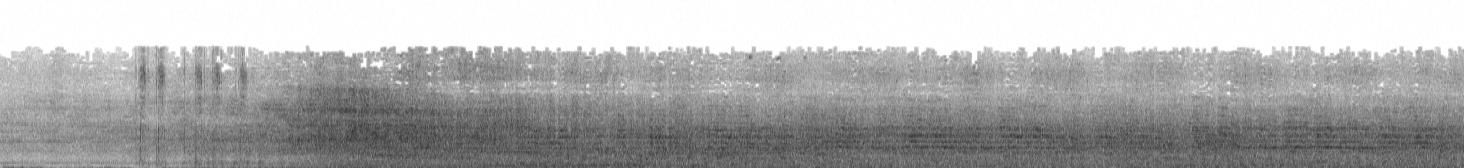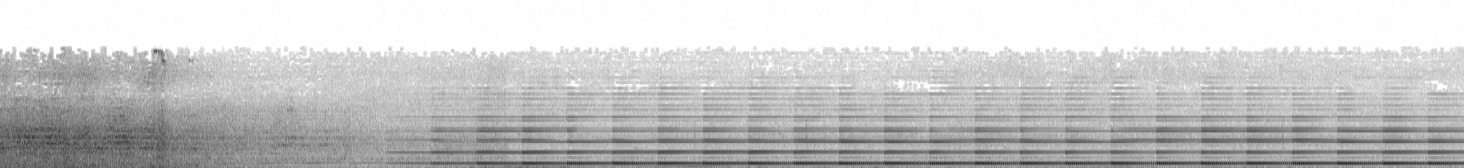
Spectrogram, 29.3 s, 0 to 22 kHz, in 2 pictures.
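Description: A JR Freight container train hauled by an EF210 electric locomotive approaches and passes close by, its wheels running over the rails for about fifteen seconds before fading away. A few seconds later a railway level crossing bell starts ringing steadily, about two strikes a second.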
